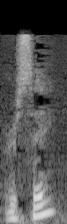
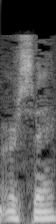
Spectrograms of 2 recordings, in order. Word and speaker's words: Irsay: Irsay? Yeah, I think so. Jim Irsay?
